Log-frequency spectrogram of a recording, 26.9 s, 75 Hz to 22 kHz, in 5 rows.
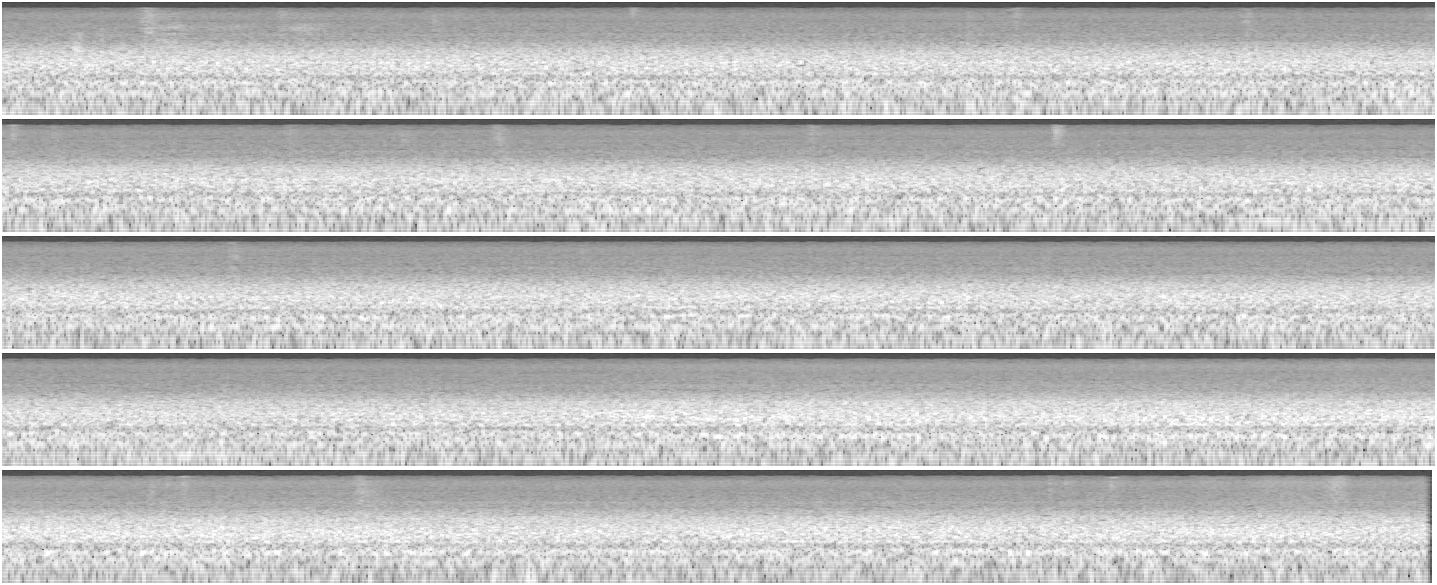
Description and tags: QF23 QANTAS A330 to Bangkok 3
Inside a plane in business class everyone asleep. Just noise as it sounds inside the cabin.
Interior, Aircraft, Plane, Flight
